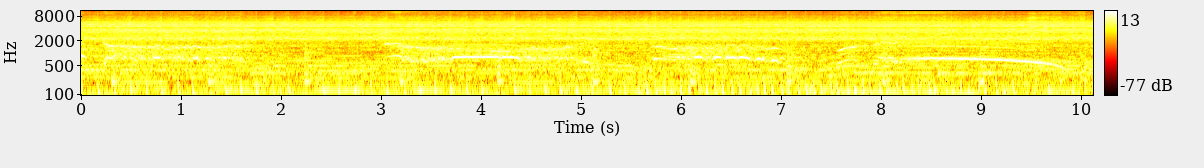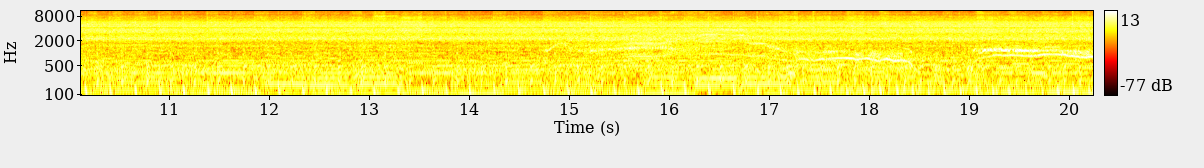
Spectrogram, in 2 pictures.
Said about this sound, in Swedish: Det finns på Youtube, man kan höra getter som ja, låter exakt sådär faktiskt. Det är någon som har gjort en rolig så här, eh, en get som skriker på varje wow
